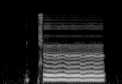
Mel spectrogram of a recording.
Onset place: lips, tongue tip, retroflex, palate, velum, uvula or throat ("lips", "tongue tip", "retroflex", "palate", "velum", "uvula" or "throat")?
palate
